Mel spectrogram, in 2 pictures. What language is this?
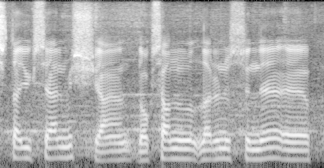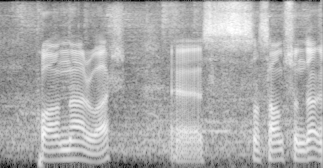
Turkish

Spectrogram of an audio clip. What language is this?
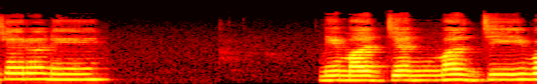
Telugu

